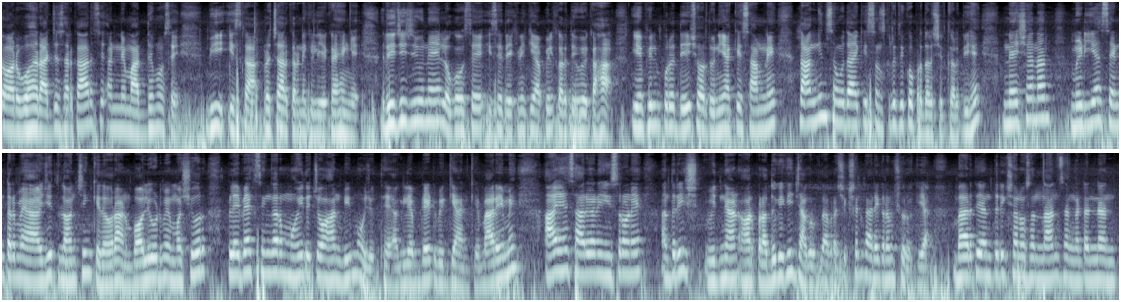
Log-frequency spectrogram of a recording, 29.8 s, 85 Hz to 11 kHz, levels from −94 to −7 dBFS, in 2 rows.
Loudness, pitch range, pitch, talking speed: -21 LUFS, 150-190 Hz, 165 Hz, 175 wpm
